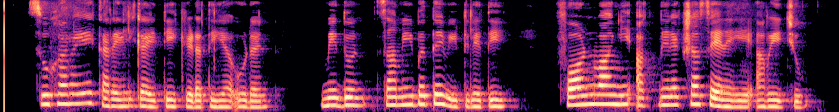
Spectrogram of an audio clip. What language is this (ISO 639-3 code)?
mal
